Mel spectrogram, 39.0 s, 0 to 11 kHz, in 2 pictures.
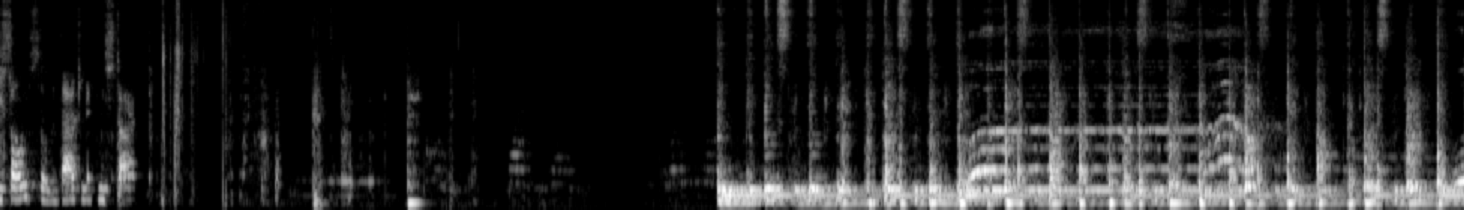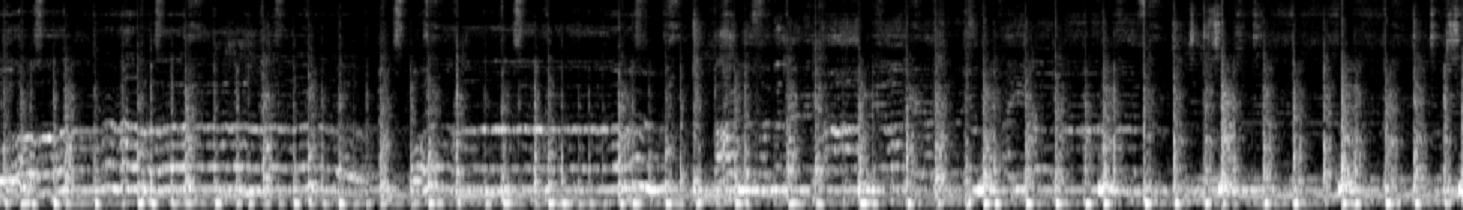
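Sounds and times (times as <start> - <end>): djembe hand drumming: 9.6 - 39.0.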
